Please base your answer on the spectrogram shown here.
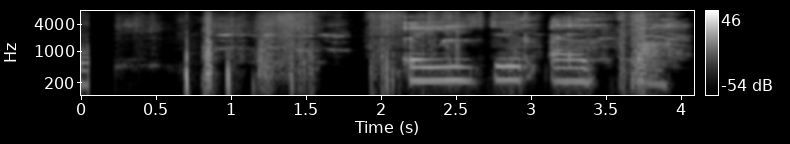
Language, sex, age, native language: Icelandic, male, 9, Icelandic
